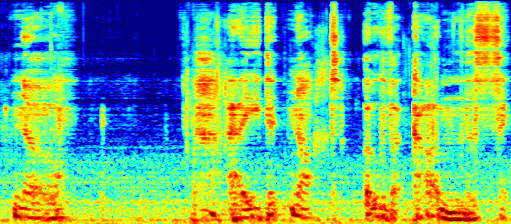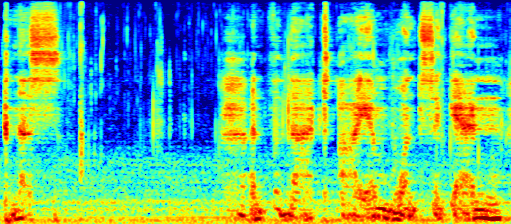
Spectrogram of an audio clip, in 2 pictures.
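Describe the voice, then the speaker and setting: A performer in a dramatic ASMR roleplay playing a grave, defiant warlord battling sickness, with halting, theatrical delivery. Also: medium pitch, recorded from a distance, background noise. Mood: grim resolve.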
